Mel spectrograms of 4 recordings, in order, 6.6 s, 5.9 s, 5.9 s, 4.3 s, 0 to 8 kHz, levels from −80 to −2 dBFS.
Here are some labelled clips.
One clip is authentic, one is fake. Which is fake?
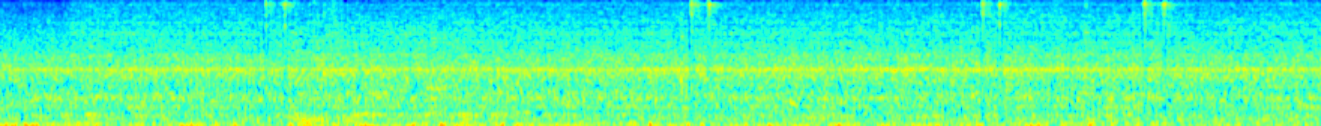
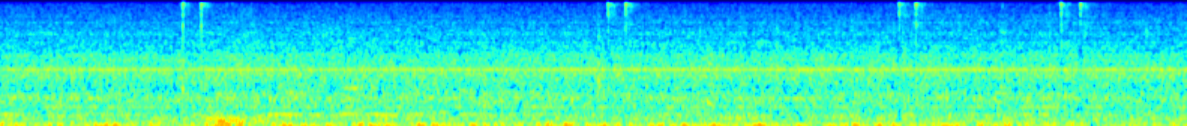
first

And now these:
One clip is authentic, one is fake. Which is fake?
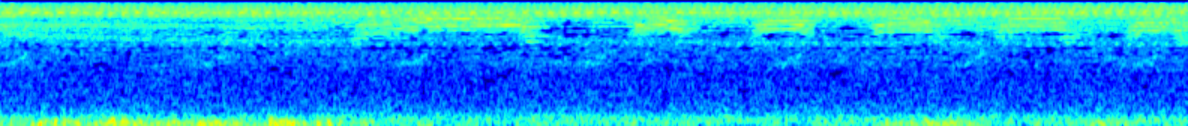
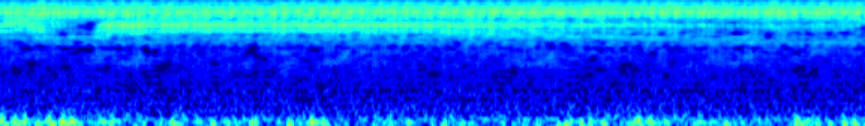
second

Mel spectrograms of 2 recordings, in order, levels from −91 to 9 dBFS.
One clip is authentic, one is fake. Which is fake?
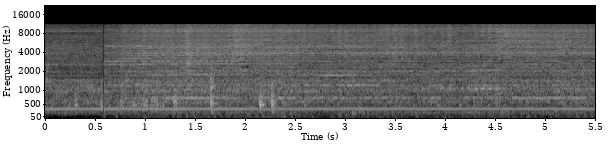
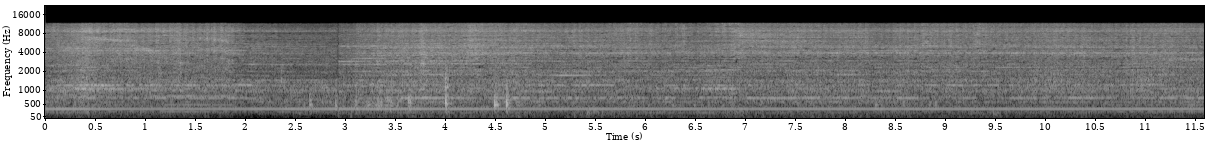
first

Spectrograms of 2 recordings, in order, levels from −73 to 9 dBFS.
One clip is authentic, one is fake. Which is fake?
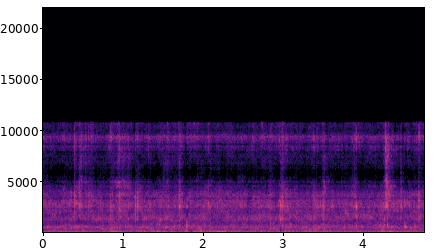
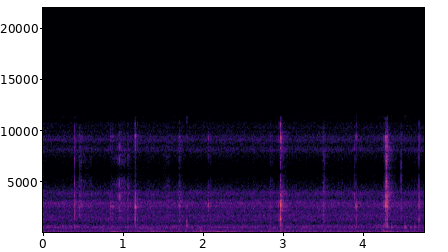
first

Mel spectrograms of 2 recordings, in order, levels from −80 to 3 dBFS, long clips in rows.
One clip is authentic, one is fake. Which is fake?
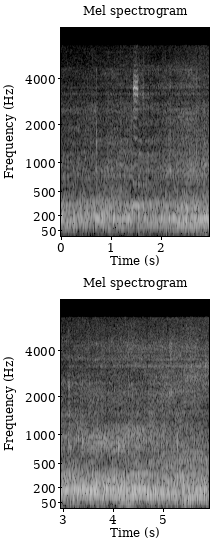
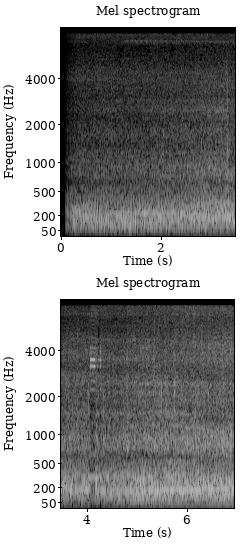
first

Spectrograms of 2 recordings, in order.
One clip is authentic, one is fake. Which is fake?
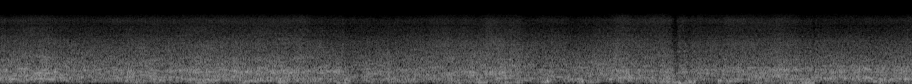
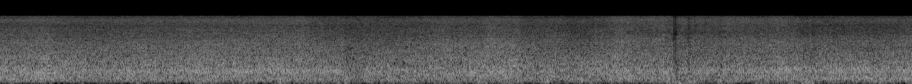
first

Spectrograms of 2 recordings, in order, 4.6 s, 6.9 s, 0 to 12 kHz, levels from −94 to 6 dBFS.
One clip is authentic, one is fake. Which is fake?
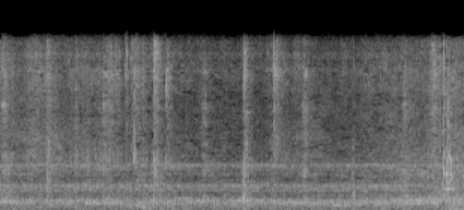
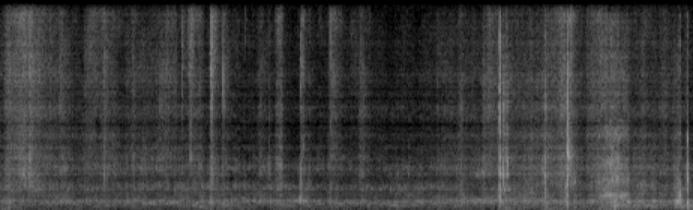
second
